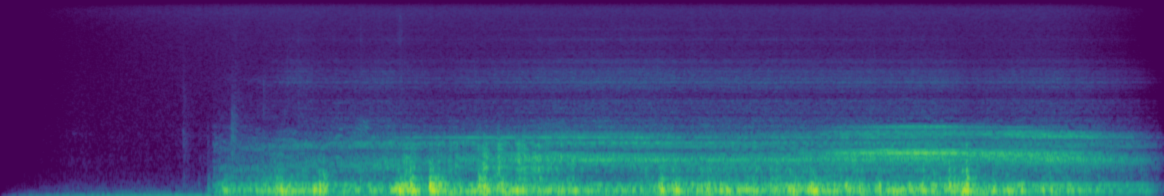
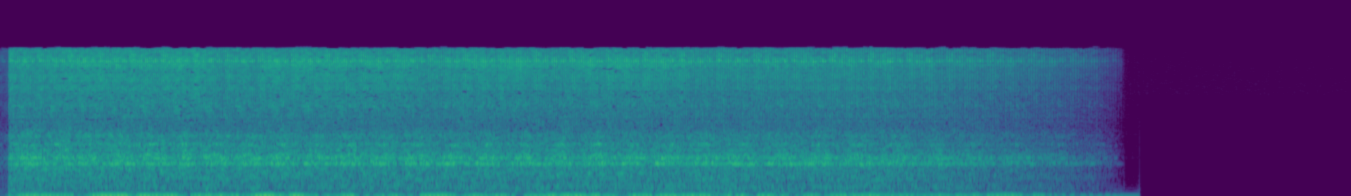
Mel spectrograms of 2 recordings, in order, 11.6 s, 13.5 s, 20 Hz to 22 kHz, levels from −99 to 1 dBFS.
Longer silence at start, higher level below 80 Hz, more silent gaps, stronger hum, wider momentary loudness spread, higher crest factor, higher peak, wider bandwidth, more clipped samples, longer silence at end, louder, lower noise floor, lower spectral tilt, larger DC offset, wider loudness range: about the same, 0 s vs 0 s; first, -34 dBFS vs -48 dBFS; neither; neither; first, 14 LU vs 8 LU; about the same, 22 dB vs 22 dB; first, -2 dBFS vs -10 dBFS; second, 5.2 kHz vs 9.6 kHz; neither; second, 0 s vs 2.5 s; first, -24 LUFS vs -27 LUFS; second, -68 dBFS vs -87 dBFS; first, -10.5 dB/octave vs 0 dB/octave; first, 0.6% vs 0.2%; second, 7 LU vs 11 LU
